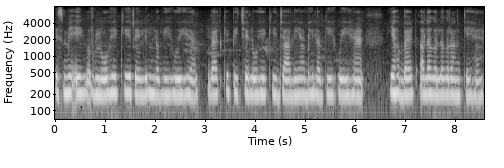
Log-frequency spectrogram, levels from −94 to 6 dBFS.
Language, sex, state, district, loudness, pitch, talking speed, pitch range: Hindi, female, Uttar Pradesh, Hamirpur, -16 LUFS, 195 Hz, 160 wpm, 195-205 Hz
